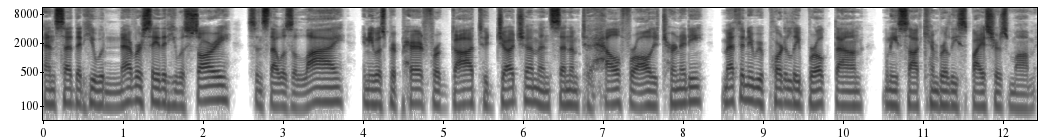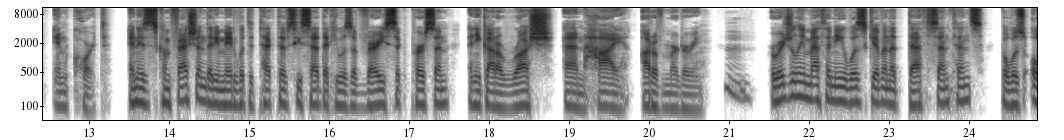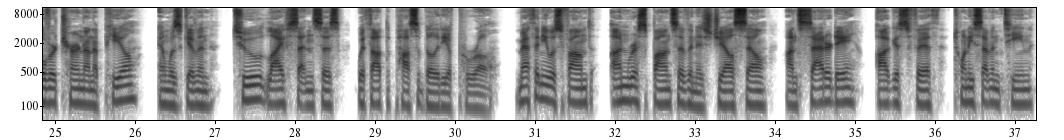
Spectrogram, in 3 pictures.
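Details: Adult male narrator, likely synthesized voice; normal speech.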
